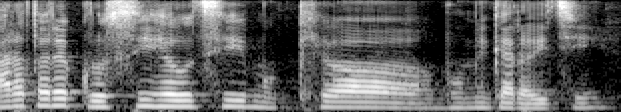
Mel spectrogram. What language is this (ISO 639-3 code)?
ori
